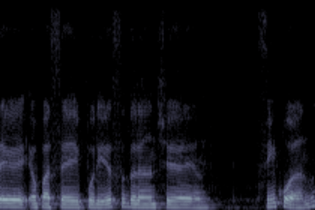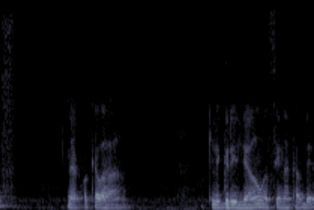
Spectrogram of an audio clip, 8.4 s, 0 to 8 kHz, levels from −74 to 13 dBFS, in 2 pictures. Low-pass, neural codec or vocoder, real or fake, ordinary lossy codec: none; codec, 16 kHz, 8 kbps, FunCodec, trained on Chinese and English, 25 frames a second; fake; none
